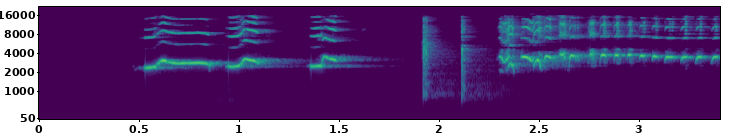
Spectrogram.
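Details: White-rumped shama in an emotional, fighting mood, singing a busy song full of varied phrases: clear whistled notes rising in pitch, two sharp clicks, then a fast run of ringing high notes.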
